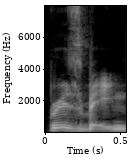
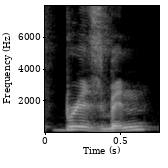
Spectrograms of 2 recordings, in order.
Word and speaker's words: Brisbane: i said brisbane but if you look at the way it's spelt boy it sure looks like it should be said brisbane doesn't it if you don't know and i'm not from there so i didn't know but it's brisbane there i said it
